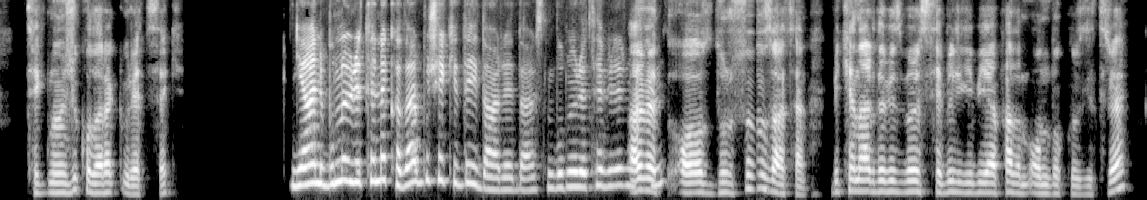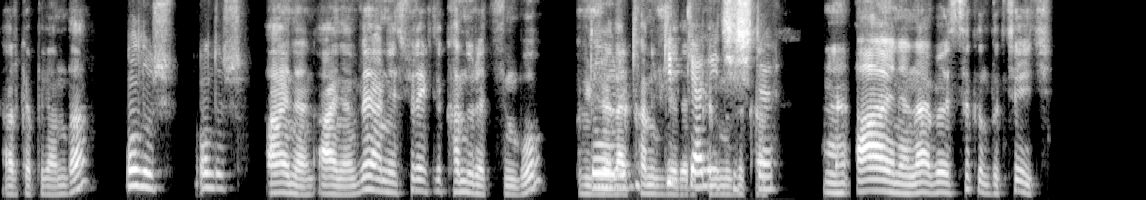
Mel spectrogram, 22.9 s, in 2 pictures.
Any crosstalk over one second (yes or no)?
yes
